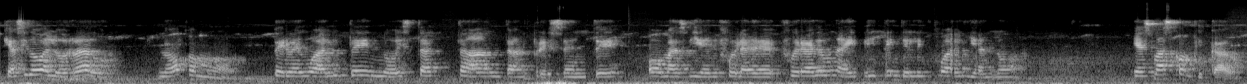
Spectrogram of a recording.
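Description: Woman guest artist, slow hesitant speech, echoey room, noisy remote line. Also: mid-range voice. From Guadeloupe. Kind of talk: live radio conversation over a remote call.

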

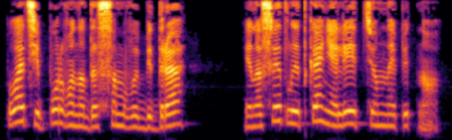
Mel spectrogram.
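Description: A woman reading a first-person audiobook aloud, with expressive, emotional storytelling. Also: mid-range voice, fairly quick, no echo, studio quality. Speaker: audiobook narrator.

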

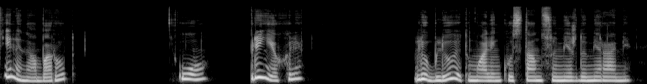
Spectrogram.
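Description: A woman reading a first-person audiobook in a calm, dry, wry manner. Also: lowish voice, quick pace, no room sound. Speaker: audiobook narrator.

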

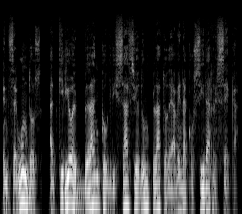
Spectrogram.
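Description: A man with a Latin American Spanish accent narrating an audiobook in an expressive storytelling manner. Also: sits low, moderate pace, breathy edge.

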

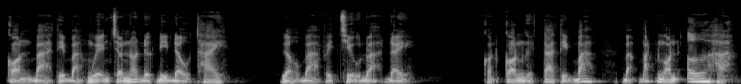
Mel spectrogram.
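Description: A man's voice: sits low, fairly quick, husky. A man voicing an old village woman medium, grave and reproachful, in a ghost story.

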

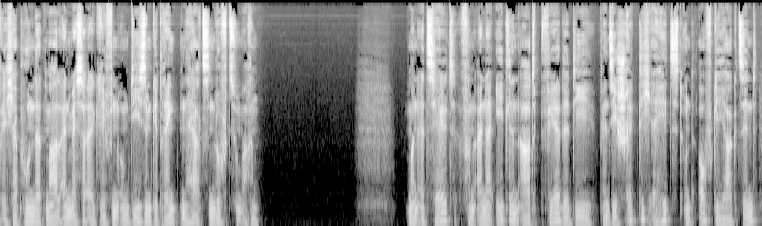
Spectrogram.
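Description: Male audiobook reader, low husky voice, impassioned first-person narration. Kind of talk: literary audiobook reading.

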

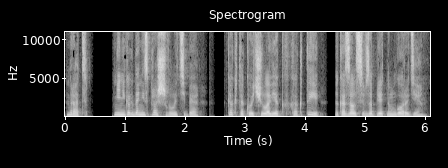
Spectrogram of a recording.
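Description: A woman voicing a proud, hot-tempered young palace maid who bursts out in shrill cries. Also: animated, brisk, a little mellow, natural voice. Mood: affectionate. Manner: shrill outbursts.

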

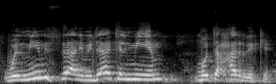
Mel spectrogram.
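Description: A high-voiced man runs a Quran recitation lesson at a fast clip, calling on his students by name. He moves quickly from question to question. The recording is dull and lo-fi. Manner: lively, quizzing students by name. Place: indoor study circle.

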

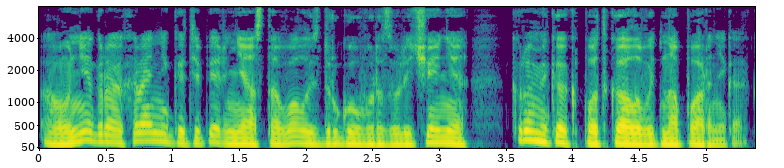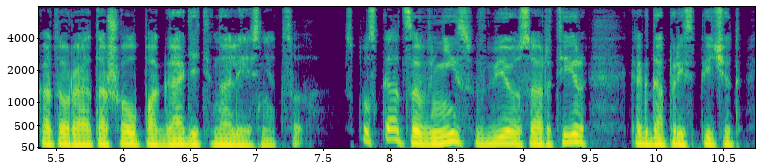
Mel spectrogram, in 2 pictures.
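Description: Dark-voiced male audiobook narrator. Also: medium pitch, no echo, clean studio sound. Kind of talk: scripted narration.

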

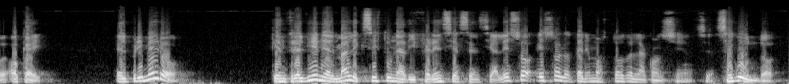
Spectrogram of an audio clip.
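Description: Middle-aged Argentine male priest, mellow timbre, lively storyteller who repeats for emphasis. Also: mid-range voice, poor audio. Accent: Argentine Spanish. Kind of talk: teaching talk with personal anecdotes.

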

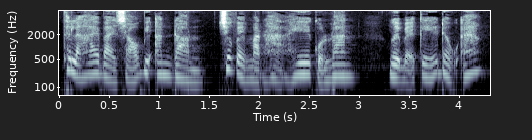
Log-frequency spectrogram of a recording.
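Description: A woman narrating a family drama story in a brisk, even storytelling manner. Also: fairly low pitch, breathy edge.

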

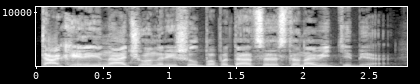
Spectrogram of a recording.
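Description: A man voicing a cocky, scheming male demon who talks smoothly and haughtily in an audiobook. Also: medium pitch, animated, fast talker, a bit bright. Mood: persuasive. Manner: glib, persuasive, haughty. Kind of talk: audiobook character reading.

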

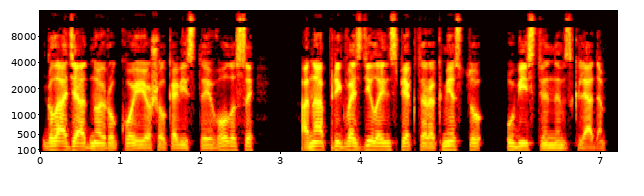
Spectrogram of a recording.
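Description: A man reading a classic detective novel as an audiobook narrator, in a measured, even manner. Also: low voice, smooth, no room sound, studio quality. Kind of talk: scripted narration.

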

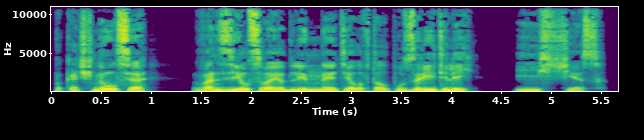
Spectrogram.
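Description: Low-voiced man narrating a story. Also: unhurried, a little mellow, no room sound, clean studio sound.

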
